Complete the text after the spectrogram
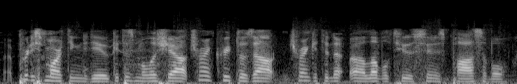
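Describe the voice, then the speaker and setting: A man's voice: fairly high pitch, fairly even intonation, quick pace, sharp tone, a little hiss or hum, rough recording. A man giving casual, rambling commentary on a game replay, with profane, jokey slang.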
